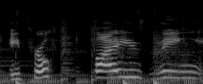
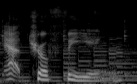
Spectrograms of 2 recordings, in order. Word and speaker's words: atrophying: It helps prevent the muscles from atrophizing in zero gravity. Did I say it right? It's like when you go up from like scuba diving, right? Atrophying. Thank you.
